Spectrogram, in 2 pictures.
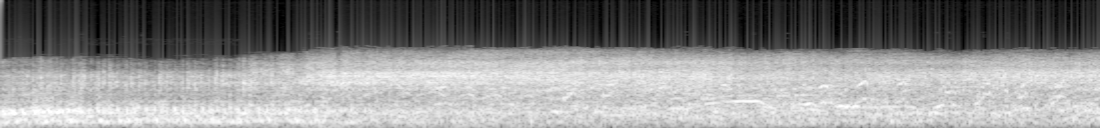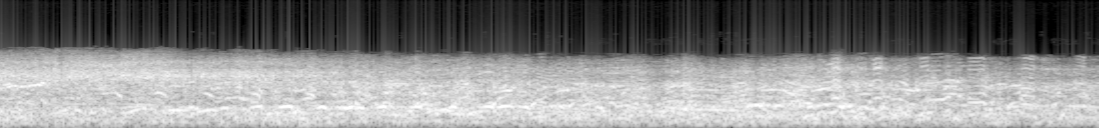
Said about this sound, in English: Well, the motor sounds okay. You can turn it off.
